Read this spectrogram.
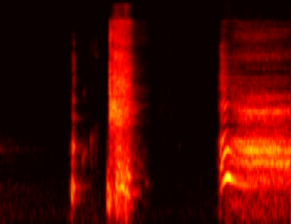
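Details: A satisfying sneeze: a quick catch of breath, then a sharp explosive sneeze and a voiced exclamation after.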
